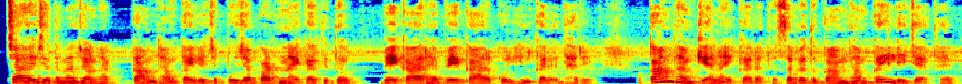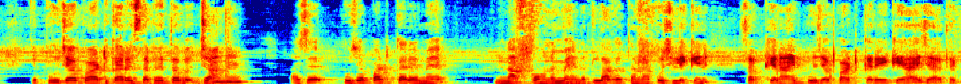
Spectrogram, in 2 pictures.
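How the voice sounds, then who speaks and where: A woman's voice: high-pitched, a little hiss or hum. A woman with an eastern Uttar Pradesh accent voicing rustic cartoon comedy dialogue in a rambling way, full of repeated filler phrases. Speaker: cartoon voice performer. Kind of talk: dialect comedy cartoon dialogue with folk singing.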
